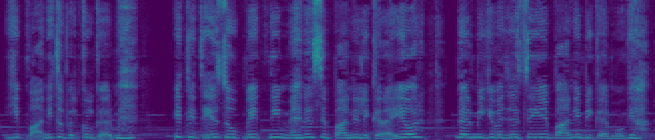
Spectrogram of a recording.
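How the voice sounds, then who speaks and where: A man's voice: very high voice, fairly quick, darkish tone, faint music behind, voice pushed up. Man voicing a weary young village wife.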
